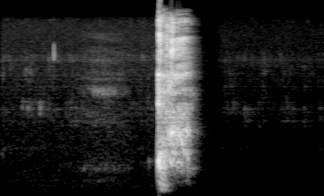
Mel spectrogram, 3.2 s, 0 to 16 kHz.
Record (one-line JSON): {"cough_length": "3.2 s", "cough_amplitude": 32768, "cough_signal_mean_std_ratio": 0.22, "survey_phase": "beta (2021-08-13 to 2022-03-07)", "age": "18-44", "gender": "Female", "wearing_mask": "No", "symptom_none": true, "smoker_status": "Never smoked", "respiratory_condition_asthma": false, "respiratory_condition_other": false, "recruitment_source": "REACT", "submission_delay": "1 day", "covid_test_result": "Negative", "covid_test_method": "RT-qPCR", "influenza_a_test_result": "Negative", "influenza_b_test_result": "Negative"}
